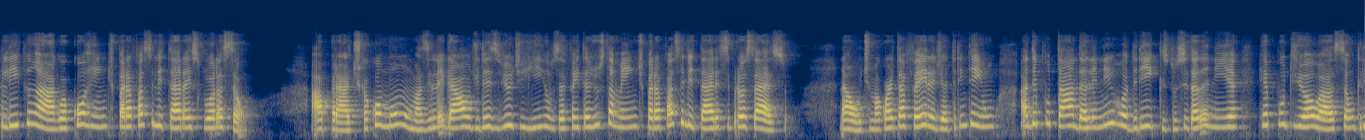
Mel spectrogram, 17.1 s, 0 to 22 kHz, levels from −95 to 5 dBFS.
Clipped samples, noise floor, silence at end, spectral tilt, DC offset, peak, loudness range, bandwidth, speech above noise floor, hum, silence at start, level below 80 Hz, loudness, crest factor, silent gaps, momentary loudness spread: under 0.1%; -55 dBFS; 0 s; -4.5 dB/octave; under 0.1%; 0 dBFS; 2 LU; 9.4 kHz; 41 dB; none; 0 s; -62 dBFS; -15 LUFS; 14 dB; none; 9 LU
